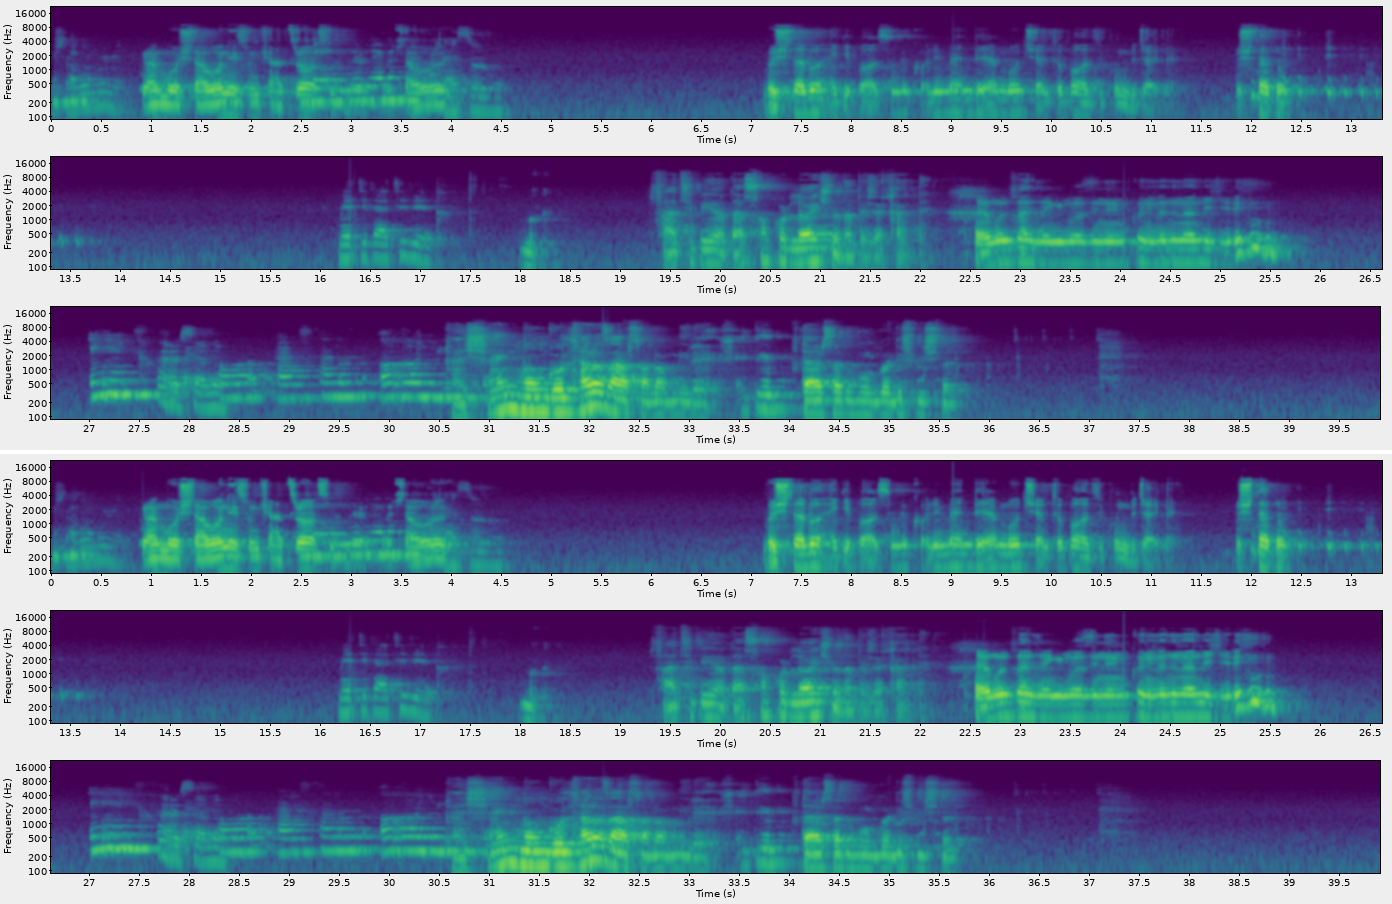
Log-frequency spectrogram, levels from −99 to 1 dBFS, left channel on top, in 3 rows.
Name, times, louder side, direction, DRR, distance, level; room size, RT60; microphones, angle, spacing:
voice 1, 0.0-0.7 3.6-4.5 12.7-13.0 16.2-17.1 27.7-28.4, left 2 dB, 20° left, 7 dB, 0.8 m, -42 dB
voice 2, 0.9-4.0 7.1-11.2 11.8-12.3 22.5-25.6, right 4 dB, 85° right, 13 dB, 0.8 m, -28 dB
voice 3, 2.6-3.9 27.0-31.1 35.3-35.4 37.1-37.3, equal, 75° left, 1 dB, 7.9 m, -36 dB
voice 4, 19.3-21.9 22.3-22.6 23.0-23.1 30.6-33.9 34.1-35.7, left 2 dB, 40° left, 5 dB, 1.1 m, -26 dB
27.5 x 22.5 x 7.0 m, 0.96 s
head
